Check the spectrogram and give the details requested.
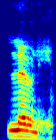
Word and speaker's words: Looney: It's pronounced Loney.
